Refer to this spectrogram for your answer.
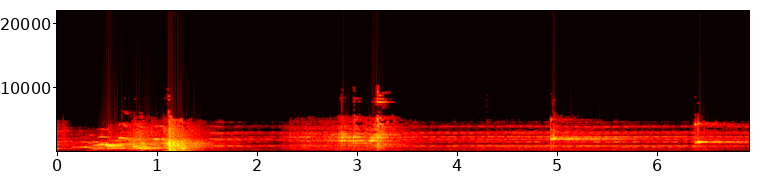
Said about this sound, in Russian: Хлопнула кованая дверь, угрожающе звякнул засов.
